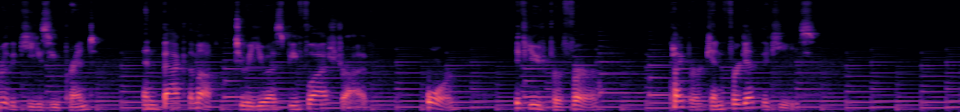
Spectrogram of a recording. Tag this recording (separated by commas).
Music, Speech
